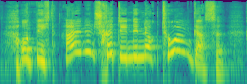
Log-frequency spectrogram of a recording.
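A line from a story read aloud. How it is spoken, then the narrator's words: Calling after someone. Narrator (German): rief sie den Zwillingen noch nach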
